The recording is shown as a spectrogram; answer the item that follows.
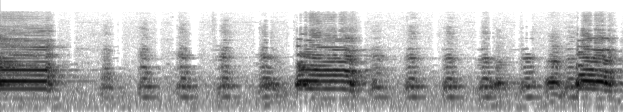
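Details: Hen singing on a neighbour's farm: loud opening squawk, then a run of evenly spaced soft clucks, two more harsh squawks rising in strength toward the end.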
